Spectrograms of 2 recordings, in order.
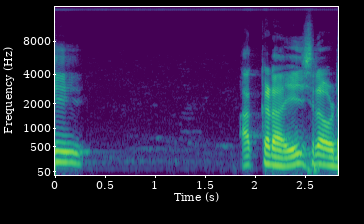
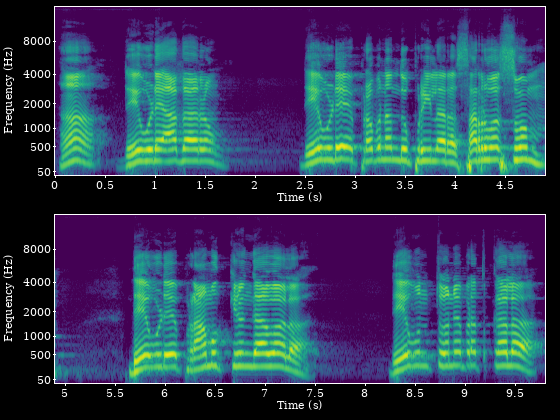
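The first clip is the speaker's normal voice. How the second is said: fervent preaching; 6 semitones higher, 6 dB louder than usual. Acted. Preacher proclaiming God to the church, loud and fervent. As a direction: proclaim each line louder and higher.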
